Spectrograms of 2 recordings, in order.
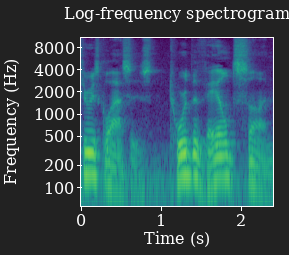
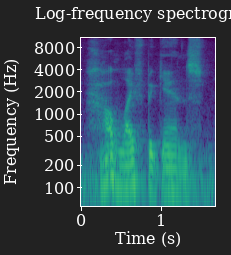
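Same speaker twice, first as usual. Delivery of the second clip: ordinary delivery, nothing marked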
